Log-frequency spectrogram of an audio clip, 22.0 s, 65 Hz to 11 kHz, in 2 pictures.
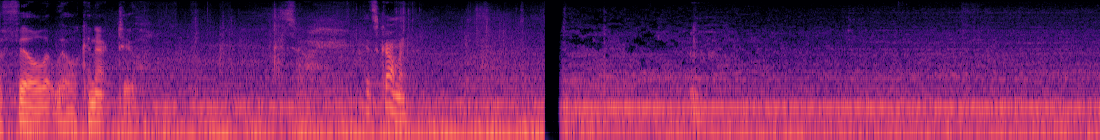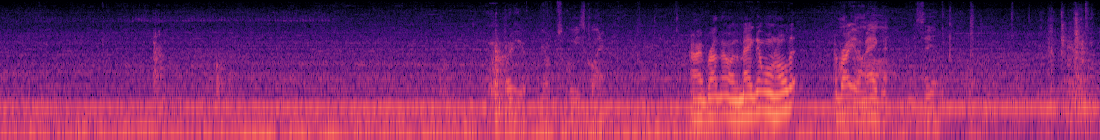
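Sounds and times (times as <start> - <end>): low mechanical drone: 0.0 - 22.0.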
